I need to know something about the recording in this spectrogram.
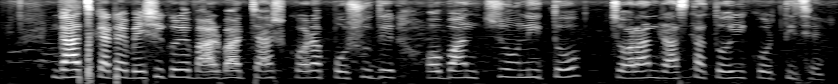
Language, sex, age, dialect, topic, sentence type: Bengali, female, 18-24, Western, agriculture, statement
